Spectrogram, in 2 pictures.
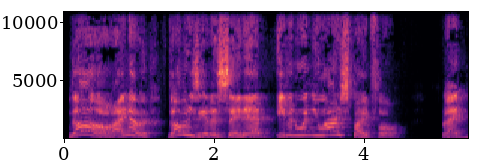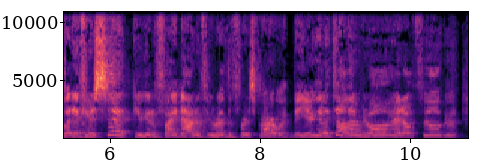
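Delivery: teacher fired up after laughing; excited. Real, not acted. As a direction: rush it out with energy.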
